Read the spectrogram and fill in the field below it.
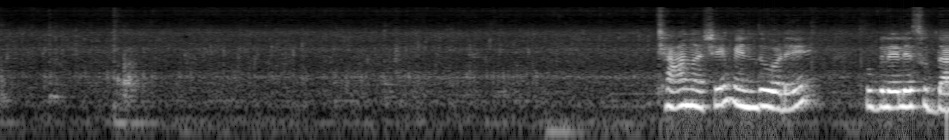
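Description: A metal fork scrapes and taps against a pan.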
